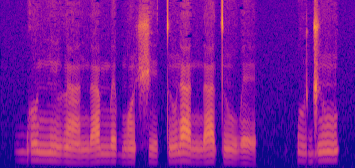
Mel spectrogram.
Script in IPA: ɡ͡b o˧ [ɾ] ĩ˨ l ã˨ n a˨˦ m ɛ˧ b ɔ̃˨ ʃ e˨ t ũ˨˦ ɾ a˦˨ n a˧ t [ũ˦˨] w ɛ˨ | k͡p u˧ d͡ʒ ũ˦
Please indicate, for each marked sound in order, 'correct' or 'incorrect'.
incorrect: n, incorrect: ũ˨

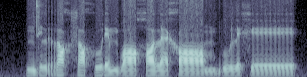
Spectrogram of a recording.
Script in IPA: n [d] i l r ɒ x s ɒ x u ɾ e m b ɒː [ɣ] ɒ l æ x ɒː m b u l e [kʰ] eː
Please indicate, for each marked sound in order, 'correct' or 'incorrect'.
correct, incorrect: χ, incorrect: x

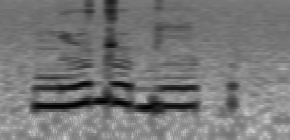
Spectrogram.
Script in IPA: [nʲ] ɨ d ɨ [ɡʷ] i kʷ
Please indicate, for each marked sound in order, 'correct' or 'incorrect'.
correct, incorrect: b

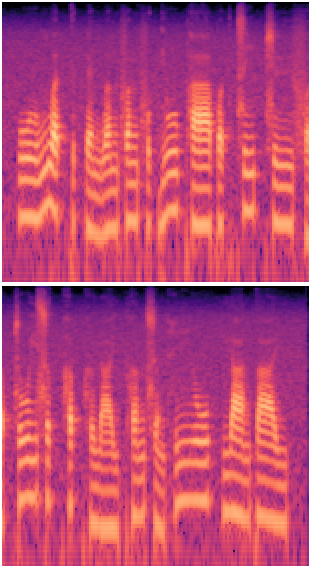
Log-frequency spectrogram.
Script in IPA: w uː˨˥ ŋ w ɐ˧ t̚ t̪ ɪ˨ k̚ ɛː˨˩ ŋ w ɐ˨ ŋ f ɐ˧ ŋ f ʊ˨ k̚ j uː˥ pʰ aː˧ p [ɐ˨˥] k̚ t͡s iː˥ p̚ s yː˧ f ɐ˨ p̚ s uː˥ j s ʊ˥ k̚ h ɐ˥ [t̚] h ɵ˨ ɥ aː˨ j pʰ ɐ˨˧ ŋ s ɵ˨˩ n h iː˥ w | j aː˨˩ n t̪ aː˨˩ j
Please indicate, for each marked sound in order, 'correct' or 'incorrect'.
incorrect: ɐ˧, incorrect: p̚

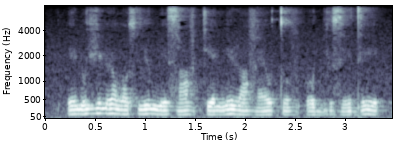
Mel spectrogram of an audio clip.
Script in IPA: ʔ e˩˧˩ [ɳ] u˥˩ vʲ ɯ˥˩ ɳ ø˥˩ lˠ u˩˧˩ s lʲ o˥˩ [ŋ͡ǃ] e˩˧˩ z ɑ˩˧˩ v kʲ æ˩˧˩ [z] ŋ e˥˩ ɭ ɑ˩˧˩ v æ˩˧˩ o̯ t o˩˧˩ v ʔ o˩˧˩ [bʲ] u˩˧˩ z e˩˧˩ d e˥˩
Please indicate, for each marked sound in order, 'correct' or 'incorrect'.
correct, incorrect: ŋ, incorrect: none, correct

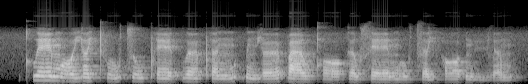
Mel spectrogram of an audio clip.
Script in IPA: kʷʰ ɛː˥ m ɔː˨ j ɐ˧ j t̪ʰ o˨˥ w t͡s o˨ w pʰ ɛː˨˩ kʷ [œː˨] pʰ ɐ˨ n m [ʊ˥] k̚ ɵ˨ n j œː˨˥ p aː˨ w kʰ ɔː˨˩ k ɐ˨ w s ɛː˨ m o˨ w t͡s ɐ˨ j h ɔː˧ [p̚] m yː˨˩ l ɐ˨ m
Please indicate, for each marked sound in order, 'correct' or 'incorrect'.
correct, correct, incorrect: t̚

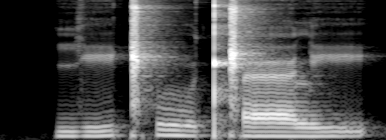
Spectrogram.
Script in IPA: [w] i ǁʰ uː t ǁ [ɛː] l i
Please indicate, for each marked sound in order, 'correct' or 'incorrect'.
incorrect: j, incorrect: ɜː

